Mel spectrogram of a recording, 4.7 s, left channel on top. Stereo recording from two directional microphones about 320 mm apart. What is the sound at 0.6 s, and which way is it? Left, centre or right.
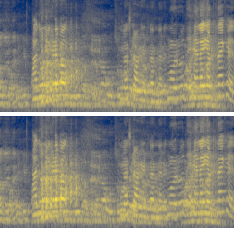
A man's voice, centre.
